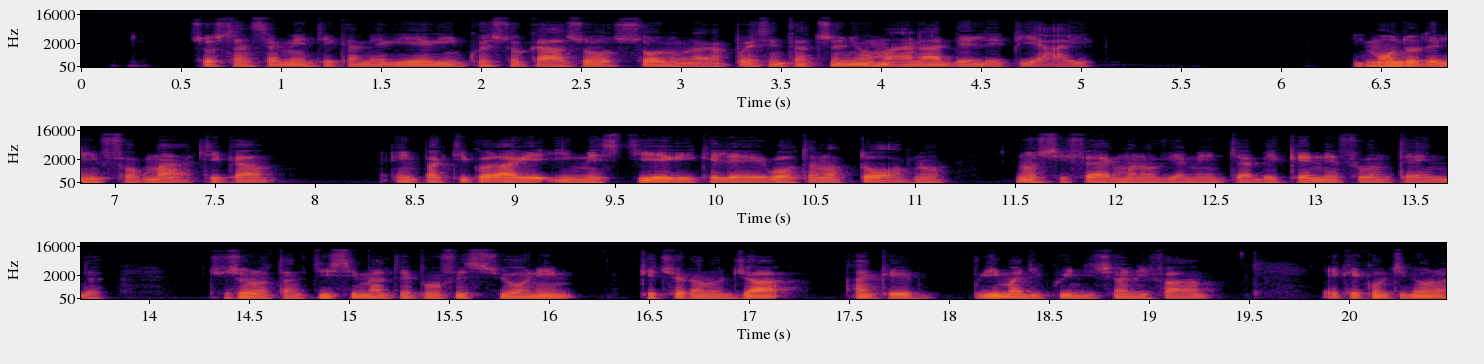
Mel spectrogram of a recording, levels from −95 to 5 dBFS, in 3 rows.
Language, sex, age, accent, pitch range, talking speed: Italian, male, 20-39, native, 95-110 Hz, 145 wpm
